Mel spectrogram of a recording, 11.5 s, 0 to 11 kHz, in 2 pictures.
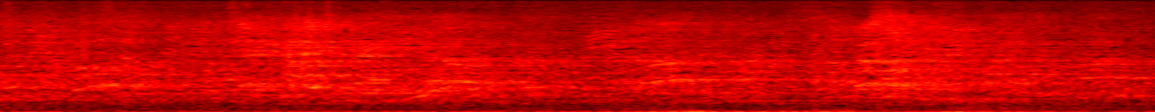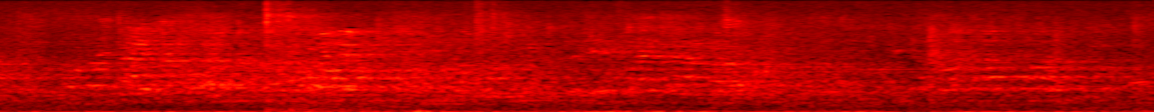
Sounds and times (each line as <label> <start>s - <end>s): young childrens/pupils playing and talking 0.0s - 11.5s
